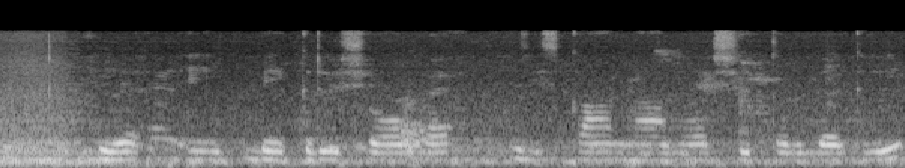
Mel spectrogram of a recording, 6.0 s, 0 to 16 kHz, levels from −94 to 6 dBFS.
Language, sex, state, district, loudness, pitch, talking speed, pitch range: Hindi, female, Rajasthan, Bikaner, -18 LUFS, 180 Hz, 110 wpm, 175-190 Hz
